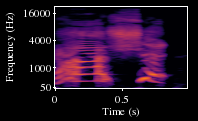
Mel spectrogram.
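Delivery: high, loud startled curse; mock alarmed curse. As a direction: blurt it out in sudden alarm. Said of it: "and he's like".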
